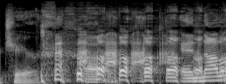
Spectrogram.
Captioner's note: both laughing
